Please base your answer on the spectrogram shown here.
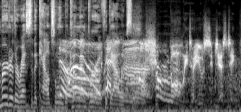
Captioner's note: the Council of Syxx cry out in alarm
